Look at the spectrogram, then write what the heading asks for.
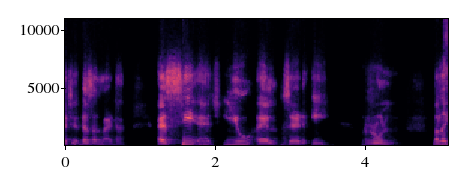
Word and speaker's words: Schulze: स्कूज rule, SCH, spelling के ऊपर मत जाओ भाई, कभी कभी मेरी स्पेलिंग गलत भी हो जाती है और सही भी आ जाए, डजंट मैटर। SCHULZE, rule.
